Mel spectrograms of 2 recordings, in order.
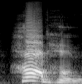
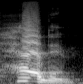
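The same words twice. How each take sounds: First: The h in him is clearly pronounced. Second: The h in him is dropped and linked.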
